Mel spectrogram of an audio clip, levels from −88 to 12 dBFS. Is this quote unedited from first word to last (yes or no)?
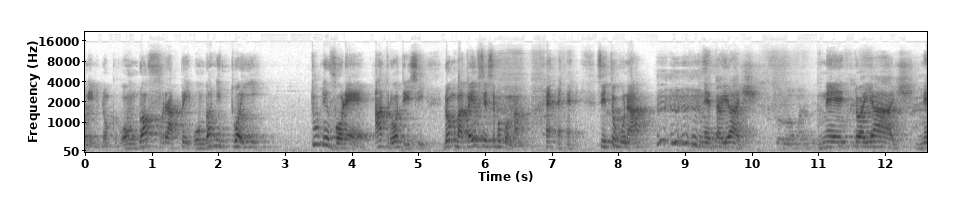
yes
